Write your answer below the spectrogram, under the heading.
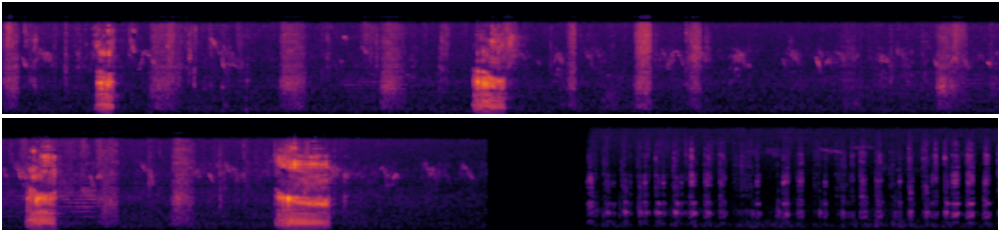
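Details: Wild boar making loud broadband snorts and grunts roughly every two to three seconds, then a brief silence followed by a rapid run of soft rhythmic grunting.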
